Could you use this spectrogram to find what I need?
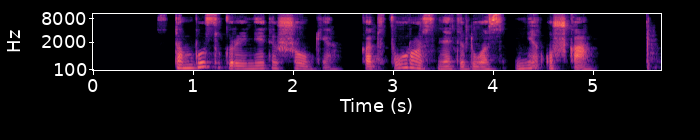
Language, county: Lithuanian, Alytus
